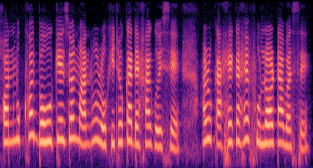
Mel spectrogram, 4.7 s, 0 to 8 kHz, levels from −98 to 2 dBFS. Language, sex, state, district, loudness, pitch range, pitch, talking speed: Assamese, female, Assam, Sonitpur, -15 LUFS, 300-365 Hz, 335 Hz, 155 wpm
